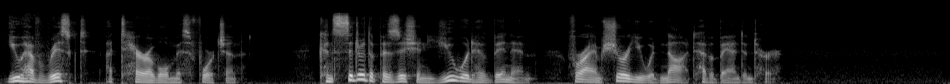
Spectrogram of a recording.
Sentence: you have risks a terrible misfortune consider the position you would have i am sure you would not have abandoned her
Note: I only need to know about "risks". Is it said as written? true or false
false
